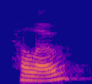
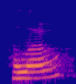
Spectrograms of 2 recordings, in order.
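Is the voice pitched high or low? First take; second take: low; high. First: The voice is pitched low in the range. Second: The voice is pitched high in the range. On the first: "Here's me at the bottom of my breath" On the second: "here's me at the top of my breath"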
